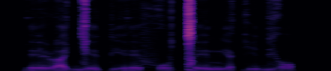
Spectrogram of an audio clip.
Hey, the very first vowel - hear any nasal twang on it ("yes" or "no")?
no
